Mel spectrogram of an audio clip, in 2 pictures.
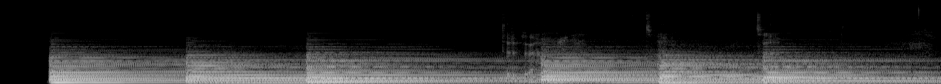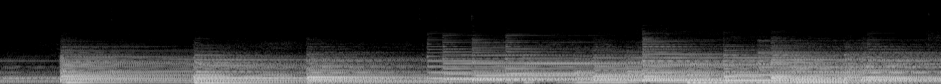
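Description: Sustained piano chords played slowly, a new chord struck every couple of seconds in a steady repeating pattern, clear and close with no voices.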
